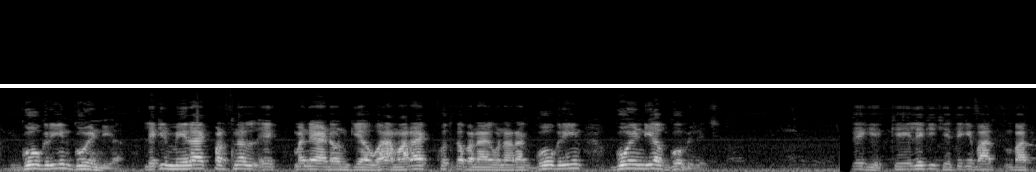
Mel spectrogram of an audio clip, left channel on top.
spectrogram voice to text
गो ग्रीन गो इंडिया, लेकिन मेरा एक पर्सनल एक मैंने ऐड ऑन किया हुआ है, हमारा एक खुद का बनाया हुआ नारा go green go India go village. देखिए केले की खेती की बात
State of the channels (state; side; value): silent; left; digital silence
